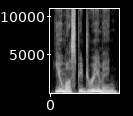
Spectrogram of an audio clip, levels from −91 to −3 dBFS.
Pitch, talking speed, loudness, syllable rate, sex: 220 Hz, 175 wpm, -15 LUFS, 4.0 syllables/s, female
